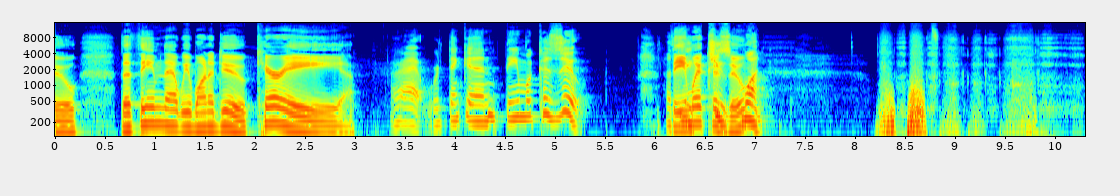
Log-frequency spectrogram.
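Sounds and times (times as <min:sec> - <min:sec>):
speech: 0:00.0 - 0:07.2, 0:08.2 - 0:09.1
loud breath blowing into a studio microphone: 0:00.3 - 0:00.6, 0:07.2 - 0:10.2.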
